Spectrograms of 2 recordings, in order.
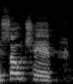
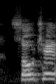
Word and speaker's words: Sochan: yeah, this is the Sochan at point guard, and I know the C is silent, I don't care.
